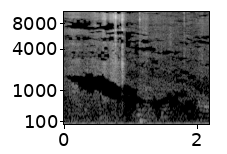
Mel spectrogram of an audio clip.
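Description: Denim fabric being smoothed and pressed by hand onto sticky wash-away tape: brief rustling, scratchy sounds, loudest just before a second in.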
